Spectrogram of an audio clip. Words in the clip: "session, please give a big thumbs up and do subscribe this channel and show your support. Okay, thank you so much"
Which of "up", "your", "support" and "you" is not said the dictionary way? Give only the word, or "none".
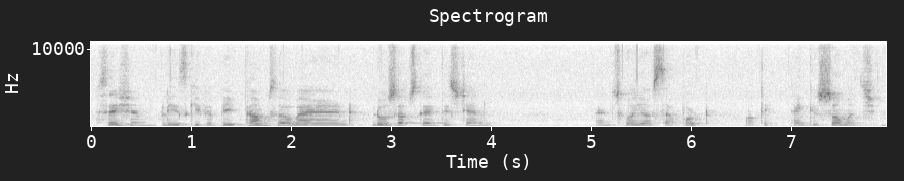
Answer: up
